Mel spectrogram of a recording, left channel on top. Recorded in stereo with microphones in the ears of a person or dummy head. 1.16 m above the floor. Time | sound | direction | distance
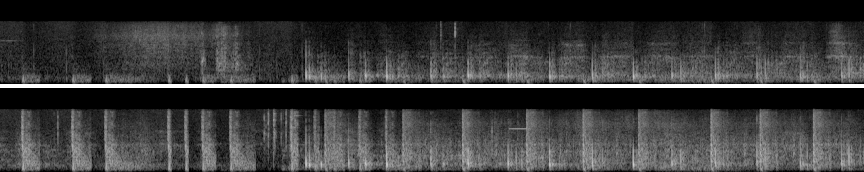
3.0 | running footsteps | 35° right (ahead or behind) | 1.6 m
